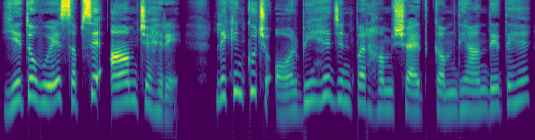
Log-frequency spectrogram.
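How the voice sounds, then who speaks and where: A woman's voice: mid-range voice, lively intonation, a little slow, darkish tone, no echo, clean studio sound. A woman co-hosting an explanatory podcast who explains with examples and often chimes in with short agreements. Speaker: podcast co-host.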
